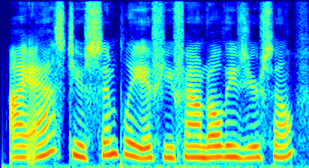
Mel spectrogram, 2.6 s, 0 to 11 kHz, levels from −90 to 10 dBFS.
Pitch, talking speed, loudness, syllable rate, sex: 230 Hz, 230 wpm, -13 LUFS, 5.7 syllables/s, female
